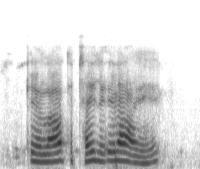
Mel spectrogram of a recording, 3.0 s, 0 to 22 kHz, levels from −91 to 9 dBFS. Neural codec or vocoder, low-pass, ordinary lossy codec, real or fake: codec, 16 kHz, 4 kbps, FreqCodec, smaller model; 7.2 kHz; Opus, 16 kbps; fake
